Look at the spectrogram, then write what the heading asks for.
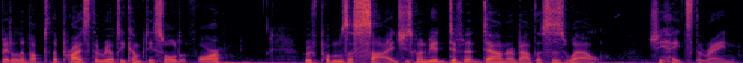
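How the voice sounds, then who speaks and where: A man's voice: on the low side, fast talker, a bit bright. A man reading visual novel text aloud as a let's player, with occasional brief commentary.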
